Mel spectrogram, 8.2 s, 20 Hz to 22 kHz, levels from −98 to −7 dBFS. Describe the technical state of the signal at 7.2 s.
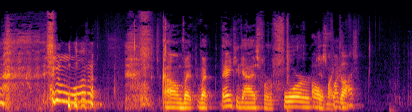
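Around 7.2 s the signal is intact, with no audible fault at that moment.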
